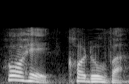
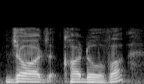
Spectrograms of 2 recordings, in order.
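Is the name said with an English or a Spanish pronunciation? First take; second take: Spanish; English. First: The name is said with a Spanish pronunciation. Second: The name is said with an English pronunciation.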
